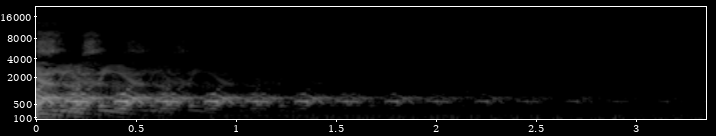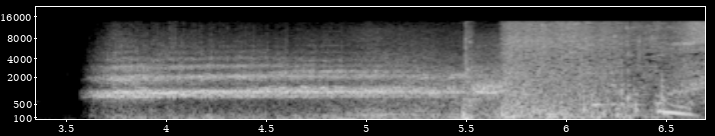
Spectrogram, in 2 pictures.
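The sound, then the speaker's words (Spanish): After a faint fading tone and a moment of silence, a car's tires screech loudly in a sustained skid, ending in a sharp crash with shattering impact noise. “vaya golpe, qué disgusto. ¿En dónde voy a arreglar ahora el coche?”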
